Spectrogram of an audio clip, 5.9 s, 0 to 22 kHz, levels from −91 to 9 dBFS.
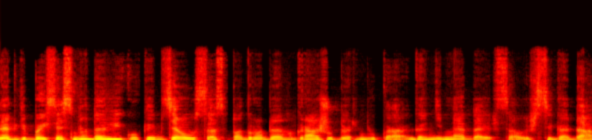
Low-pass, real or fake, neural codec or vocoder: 14.4 kHz; fake; codec, 44.1 kHz, 2.6 kbps, DAC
